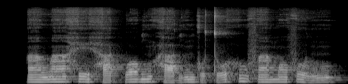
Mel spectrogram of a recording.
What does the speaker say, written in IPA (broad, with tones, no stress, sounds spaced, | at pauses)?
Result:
ã˧ w ã˦ h e˦˨ h a˧ ɡ͡b ɔ˧ ɡ ũ˧ h a˨ ɡ ũ˧ ɡ o˨ t o˨˦ h u˦˨ f ã˧ m ɔ̃˦ f o˦˨ l ũ˧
